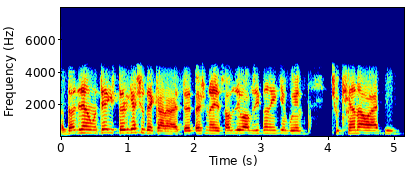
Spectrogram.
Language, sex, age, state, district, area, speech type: Kashmiri, male, 30-45, Jammu and Kashmir, Baramulla, rural, conversation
